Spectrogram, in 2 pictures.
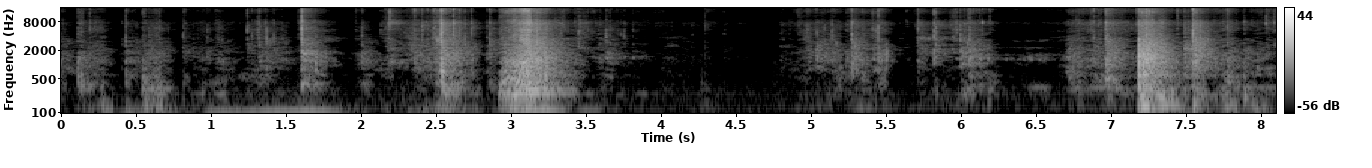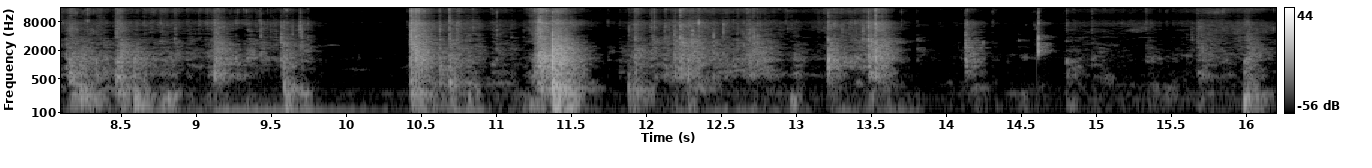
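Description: Stiff plastic tape-wire strips rustling, scraping and clicking as they are bent over and tucked into the border of a woven tray, in irregular bursts that are loudest about three, seven and eleven seconds in.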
